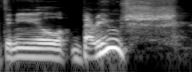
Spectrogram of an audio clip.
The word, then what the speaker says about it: Beneil Dariush: How dare you not pronounce his name correctly? It is Beneil Dariush.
